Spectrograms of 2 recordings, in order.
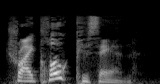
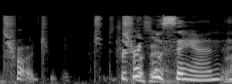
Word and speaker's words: Triclosan: And she kept saying, triclocasan.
